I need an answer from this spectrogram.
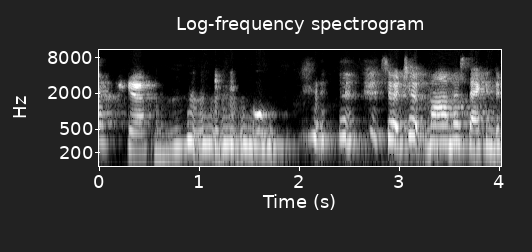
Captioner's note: laughs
